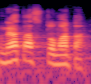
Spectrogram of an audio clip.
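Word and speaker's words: Gnathostomata: সাইক্লোস্টোমাটা একটা নাম হল নেতাস্টোমাটা জির উচ্চারণ হবে না জির উচ্চারণ হবে না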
